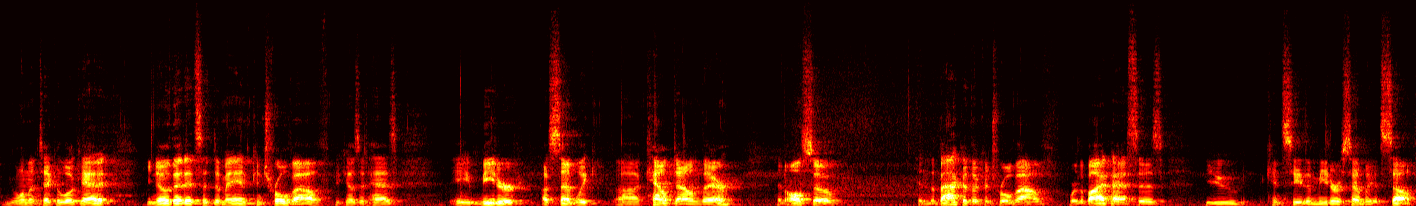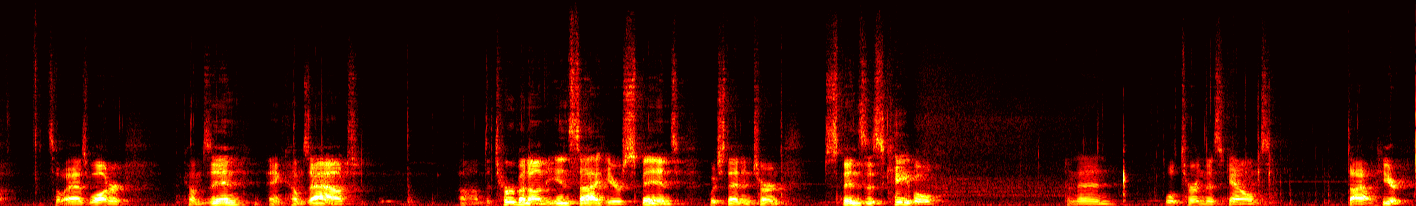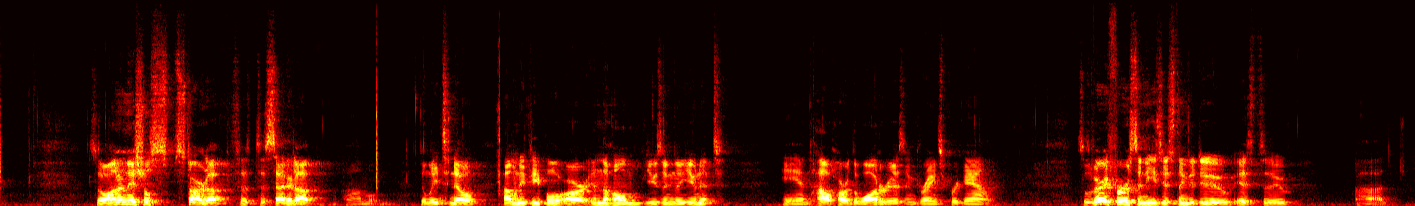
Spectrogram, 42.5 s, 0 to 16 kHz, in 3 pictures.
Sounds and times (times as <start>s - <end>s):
Speech: 0.0s - 8.4s, 9.2s - 17.9s, 18.8s - 23.6s, 24.8s - 27.0s, 27.6s - 28.3s, 29.2s - 38.4s, 39.1s - 42.3s.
